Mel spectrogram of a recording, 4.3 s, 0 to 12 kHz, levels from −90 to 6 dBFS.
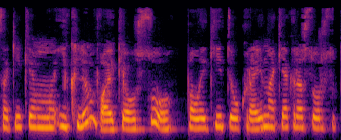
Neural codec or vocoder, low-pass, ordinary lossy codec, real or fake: none; 9.9 kHz; AAC, 32 kbps; real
